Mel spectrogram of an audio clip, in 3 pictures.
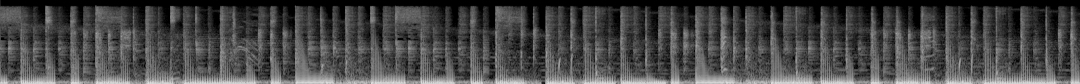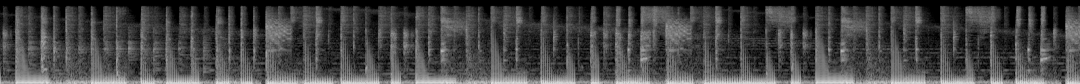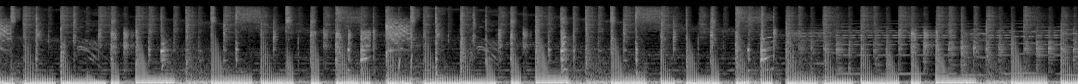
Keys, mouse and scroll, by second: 0.4 shift+click, 1.2 shift+click, 2.2 shift+click, 6.7 ctrl+d, 13.8 click, 16.1 click, 25.4 alt+Right, 27.1 alt+Down.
